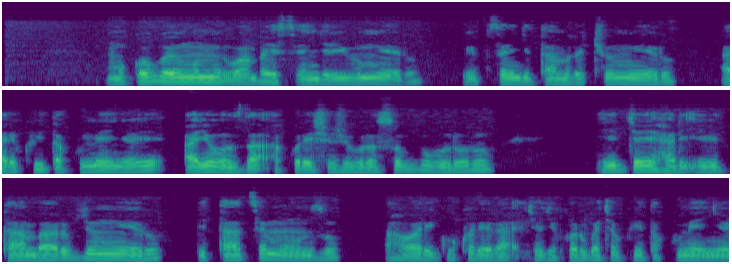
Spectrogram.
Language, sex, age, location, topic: Kinyarwanda, male, 18-24, Kigali, health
